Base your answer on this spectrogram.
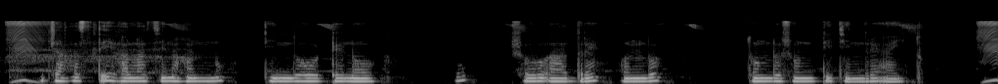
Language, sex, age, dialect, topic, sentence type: Kannada, male, 25-30, Coastal/Dakshin, agriculture, statement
